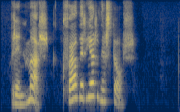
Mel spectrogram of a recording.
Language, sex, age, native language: Icelandic, female, 30-39, Icelandic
